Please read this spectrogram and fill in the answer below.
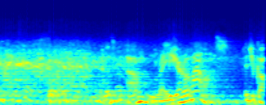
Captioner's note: audience laughing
